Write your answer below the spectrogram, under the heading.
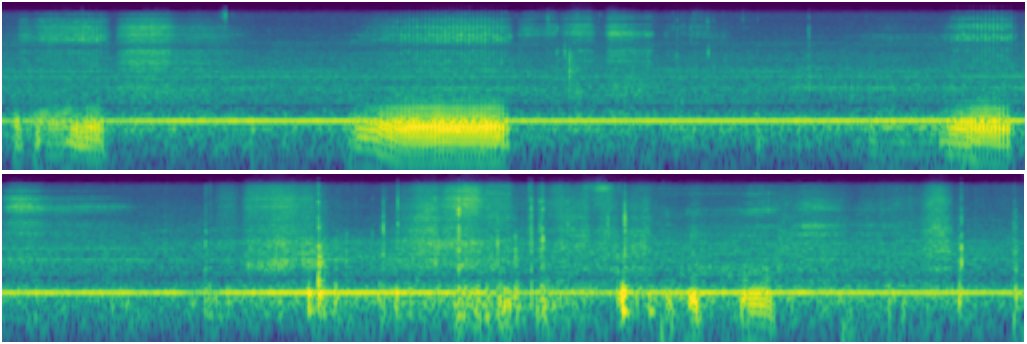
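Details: Sleeping English Bulldog named Rocky Balboa on his evening siesta, giving three low, raspy snores of uneven length, the longest about a second, followed by faint shuffling and clicking noises.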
